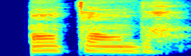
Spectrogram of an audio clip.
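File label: "entendre", French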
